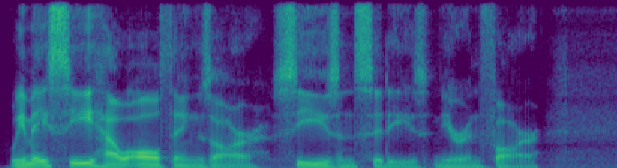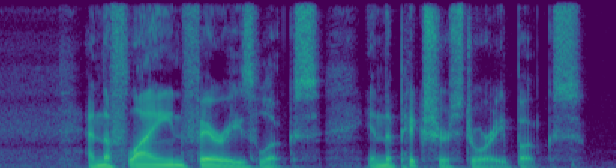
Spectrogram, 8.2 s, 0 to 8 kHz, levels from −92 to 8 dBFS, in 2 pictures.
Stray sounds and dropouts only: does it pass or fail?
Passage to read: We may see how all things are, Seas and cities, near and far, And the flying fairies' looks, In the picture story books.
pass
